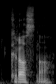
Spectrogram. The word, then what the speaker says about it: Krosno: How do I pronounce that? Yeah. Krosno. It's good. Krosno.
